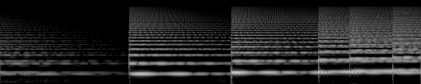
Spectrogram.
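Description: Single notes from a PG-8X software synthesizer patch: a held note fades away, then from about a second in five notes sound one at a time, each held until the next, stepping slightly higher in pitch, as they are auditioned in a sequencer.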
